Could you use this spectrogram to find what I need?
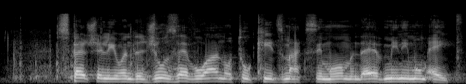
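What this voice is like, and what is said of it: Israeli accent. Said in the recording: “my accent, Israeli accent”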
